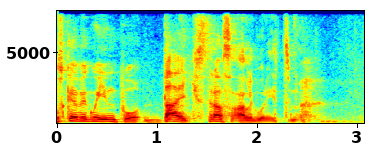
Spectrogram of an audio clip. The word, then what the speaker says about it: Dijkstra: vi gå in på dijkstras algoritm man får säga dikra om man vill men det är från Holland så att det ska uttalas dijkstra ungefär som nimen heter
